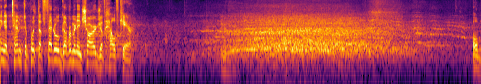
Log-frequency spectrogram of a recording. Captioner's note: booing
